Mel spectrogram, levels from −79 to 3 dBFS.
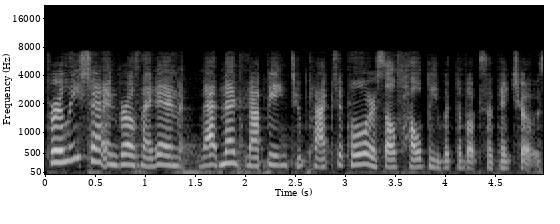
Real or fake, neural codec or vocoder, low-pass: fake; codec, 24 kHz, 1 kbps, SNAC; 7.2 kHz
